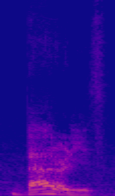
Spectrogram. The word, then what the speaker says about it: batteries: バテリーズ、バテリーズ、バテリーズ。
